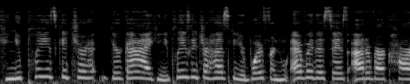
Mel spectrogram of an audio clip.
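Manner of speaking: put-on yelling. Retelling what a woman in the car yelled during a fight: imitating someone yelling. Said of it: "the woman's yelling at me".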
